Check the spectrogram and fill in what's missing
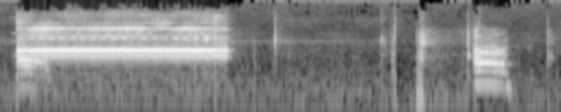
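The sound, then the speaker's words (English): A phone rings with a loud, steady electronic tone lasting about two seconds, then cuts off. A few sharp clicks and a brief voice follow. “Move that phone.”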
